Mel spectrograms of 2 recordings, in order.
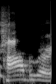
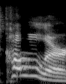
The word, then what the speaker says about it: Koehler: or cobbler, it's Kohler.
